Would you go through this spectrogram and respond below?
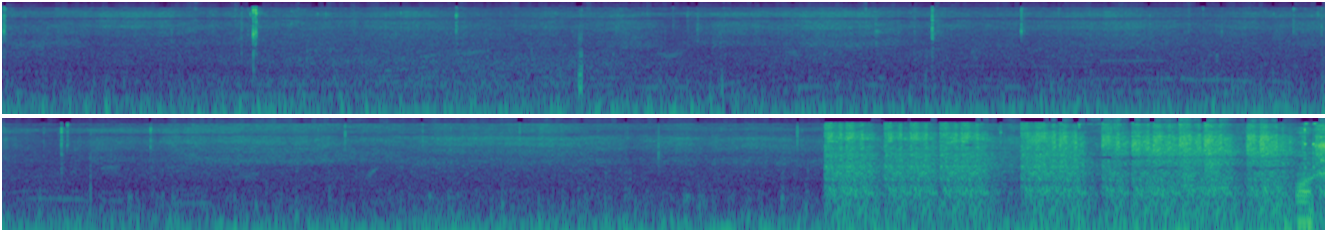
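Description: Sparse, distant gunshots crack through a steady windy ambience during a competitive team match of the VR shooter Onward, a few isolated reports spaced seconds apart, then a louder burst of noisy firing near the end.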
